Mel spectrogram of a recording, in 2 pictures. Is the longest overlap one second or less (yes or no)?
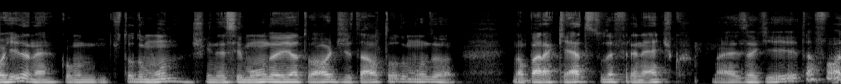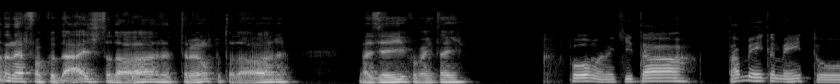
yes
